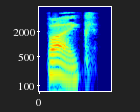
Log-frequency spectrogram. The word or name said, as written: bike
